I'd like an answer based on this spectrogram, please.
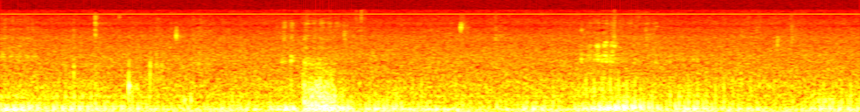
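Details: Low rhythmic purring from a Siberian Neva Masquerade mother cat lovingly protecting her kittens, breath-paced surges of rumble with a couple of soft rustling touches over the top.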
